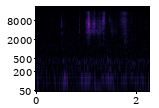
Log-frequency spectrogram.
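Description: Faint sounds of a paintbrush working watercolour paint in a palette: a light tap about half a second in, then a few short scratchy strokes of the bristles.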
